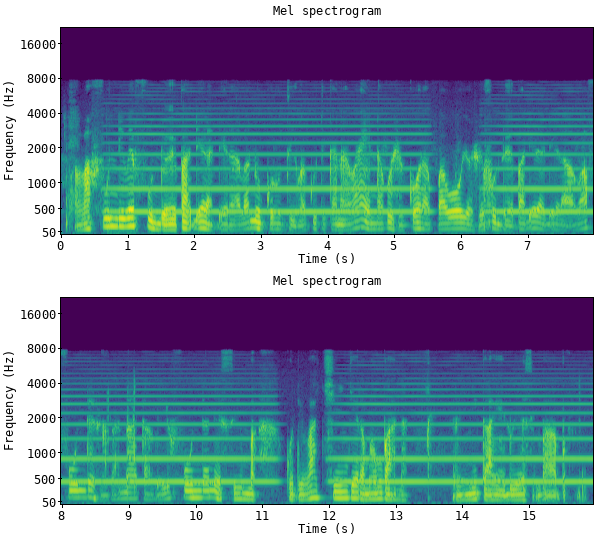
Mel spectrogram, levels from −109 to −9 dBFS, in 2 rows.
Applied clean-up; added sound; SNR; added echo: none; Bowed string instrument; 6 dB; none.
